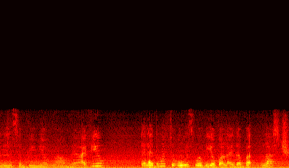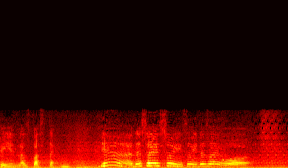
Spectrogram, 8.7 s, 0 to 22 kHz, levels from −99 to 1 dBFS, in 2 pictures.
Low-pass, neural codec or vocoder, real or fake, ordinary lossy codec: none; codec, 16 kHz, 0.4 kbps, LongCat-Audio-Codec; fake; none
